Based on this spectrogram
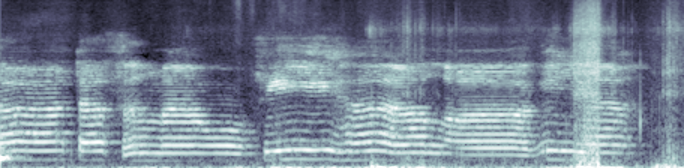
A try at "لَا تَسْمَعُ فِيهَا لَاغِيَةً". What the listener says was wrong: لا لو نہیں پڑھ, موٹا نہیں کرنا, لاغیہ لا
